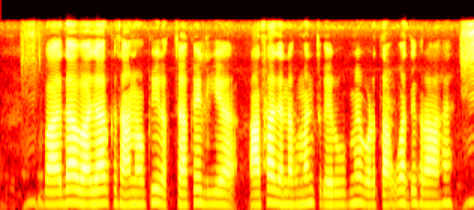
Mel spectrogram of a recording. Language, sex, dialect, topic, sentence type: Hindi, female, Awadhi Bundeli, banking, statement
